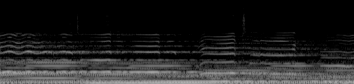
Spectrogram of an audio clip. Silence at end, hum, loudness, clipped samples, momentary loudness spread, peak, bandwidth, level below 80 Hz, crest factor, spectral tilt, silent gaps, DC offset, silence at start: 0 s; none; -29 LUFS; under 0.1%; 5 LU; -16 dBFS; 4.7 kHz; -32 dBFS; 12 dB; -8.5 dB/octave; none; under 0.1%; 0 s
